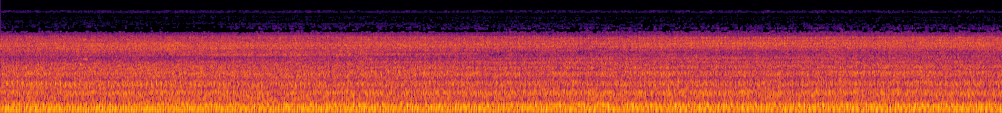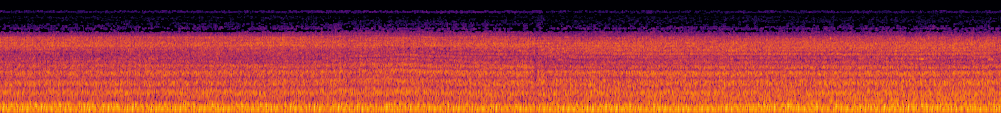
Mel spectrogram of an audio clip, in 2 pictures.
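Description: Mini crawler-track rice combine harvester running steadily as it cuts and threshes standing rice: an even, unchanging engine and machinery drone.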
